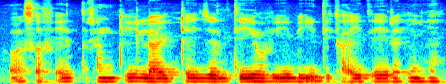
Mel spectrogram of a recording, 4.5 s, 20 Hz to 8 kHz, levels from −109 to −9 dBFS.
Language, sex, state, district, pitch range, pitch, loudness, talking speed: Hindi, male, Uttar Pradesh, Lucknow, 115-120 Hz, 120 Hz, -16 LUFS, 160 wpm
